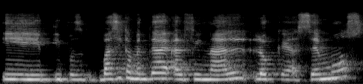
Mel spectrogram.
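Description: A woman speaks with a Mexican accent and fairly even intonation. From Mexico, southern Veracruz (Coatzacoalcos). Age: 20s. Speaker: eco influencer. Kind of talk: interview. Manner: halting, many repeated words.

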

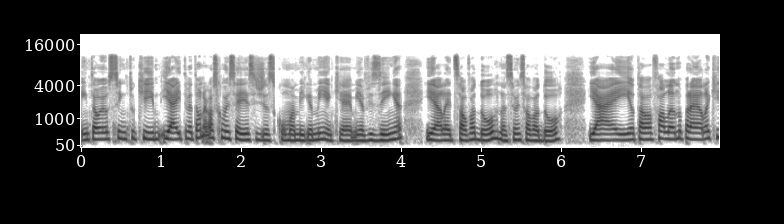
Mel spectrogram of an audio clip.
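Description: A woman speaks at a very fast pace, her medium pitch showing ordinary variation. The background is quiet. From Brazil, Florianópolis. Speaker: comedian. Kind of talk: casual chat.

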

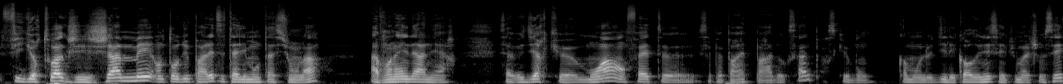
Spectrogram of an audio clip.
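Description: The voice moves at a fairly quick pace with ordinary pitch variation and big swings in loudness, on a very clean recording with a silent background. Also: man, medium pitch for a man. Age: 30s. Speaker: podcast listener sharing weight-loss story. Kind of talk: testimony. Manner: halting.

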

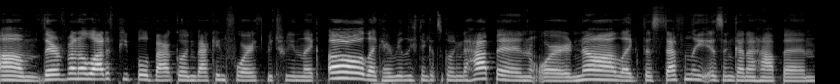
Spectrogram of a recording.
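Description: A woman speaks with hardly any pauses at a medium pitch, with ordinary pitch variation, in an ordinary speaking voice. The recording is very clean, with a silent background. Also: fairly quick pace. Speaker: podcast co-host. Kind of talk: casual chat. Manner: casual, relaxed.

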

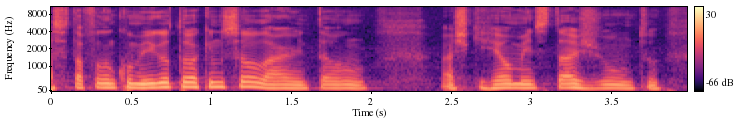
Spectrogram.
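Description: With a dry, close sound and no echo, a man speaks at a fairly high pitch with a dark, mellow tone and ordinary pitch variation. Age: 20s. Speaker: software developer. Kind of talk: casual chat.

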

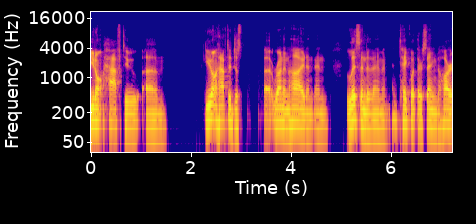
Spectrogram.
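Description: A man with an American accent at a medium pitch and moderate pace, with ordinary pitch variation against a quiet background. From South Texas. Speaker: metal band drummer. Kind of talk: casual interview chat. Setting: remote call. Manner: halting, repeats words.

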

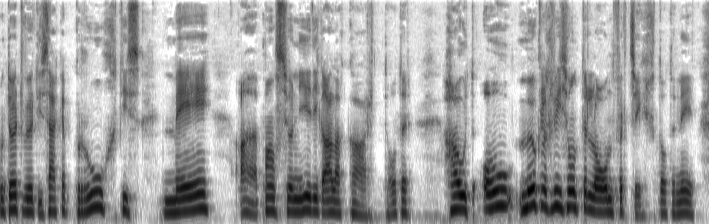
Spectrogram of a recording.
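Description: Recorded with a dry, close sound and no echo, a man with a fairly high pitch and a dark, mellow tone talks at a fairly slow pace. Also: ordinary pitch variation. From Switzerland, canton of Bern. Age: 70s. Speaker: economist and former politician. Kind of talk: panel debate.

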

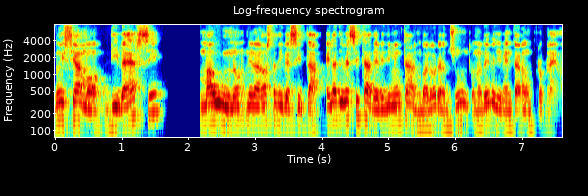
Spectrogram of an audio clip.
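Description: A man talks at a fairly quick pace in a plain, everyday voice, fairly high in pitch with ordinary pitch variation. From Verona, northern Italy. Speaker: pastor. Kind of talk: casual interview.

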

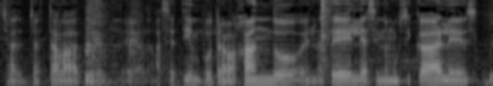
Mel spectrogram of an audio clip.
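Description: Music plays in the background while a man speaks at a moderate speed. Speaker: actor and singer. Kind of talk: casual interview.

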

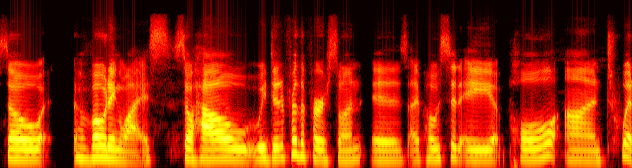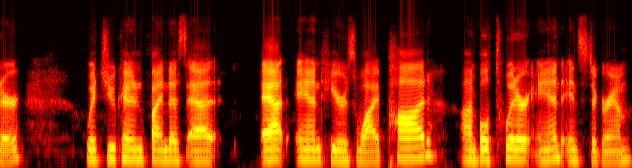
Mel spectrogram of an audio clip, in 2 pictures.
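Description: A woman at medium pitch and a fairly slow pace, a plain, everyday voice, dry and close with no echo against a quiet background. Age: 30s. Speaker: podcast co-host. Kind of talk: casual chat.

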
